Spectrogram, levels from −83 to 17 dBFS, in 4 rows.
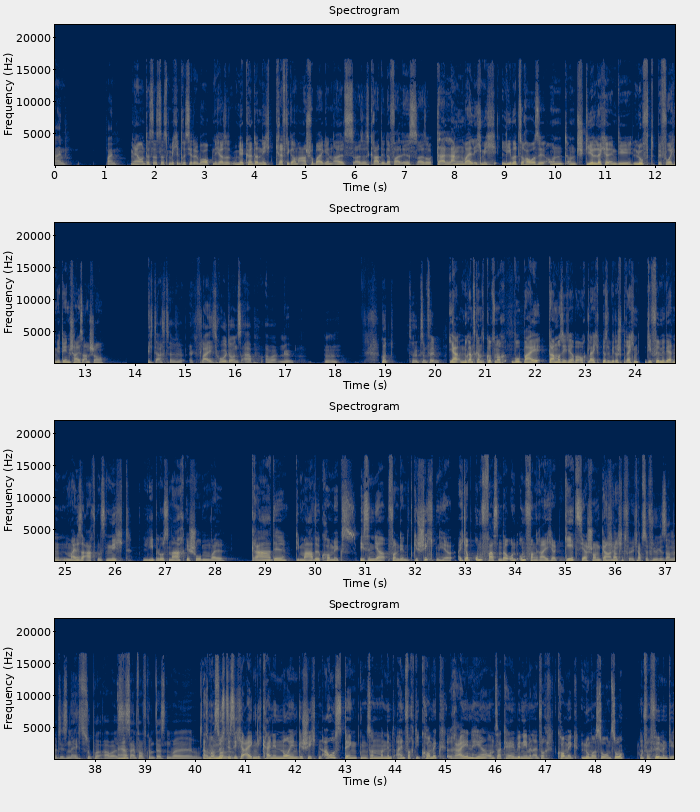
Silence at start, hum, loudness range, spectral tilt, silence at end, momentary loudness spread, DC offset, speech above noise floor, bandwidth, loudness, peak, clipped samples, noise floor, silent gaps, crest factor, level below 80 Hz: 0 s; none; 8 LU; -5.5 dB/octave; 0 s; 11 LU; under 0.1%; 51 dB; 17 kHz; -25 LUFS; -4 dBFS; under 0.1%; -75 dBFS; 7.56-7.64 s, 13.83-14.26 s, 20.24-20.28 s; 20 dB; -46 dBFS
